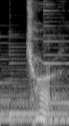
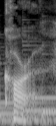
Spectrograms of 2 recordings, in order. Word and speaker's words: Chara: It was Chara, or Kara, however you want to pronounce it.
